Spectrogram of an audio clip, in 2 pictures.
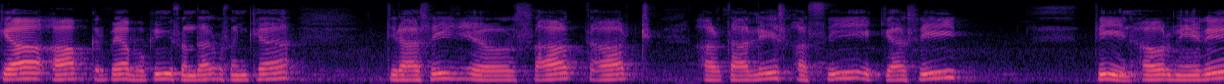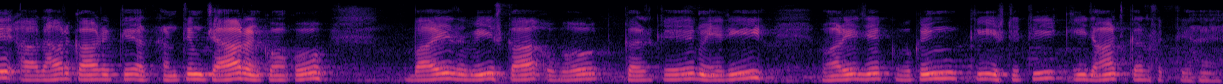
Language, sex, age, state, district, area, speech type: Hindi, male, 60+, Uttar Pradesh, Sitapur, rural, read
